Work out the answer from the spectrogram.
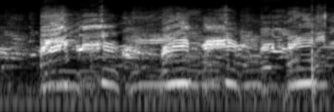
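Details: Walking geese searching for food in the countryside give clear, harmonic honks, individual calls sliding slightly in pitch, repeated in a steady flock chatter.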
